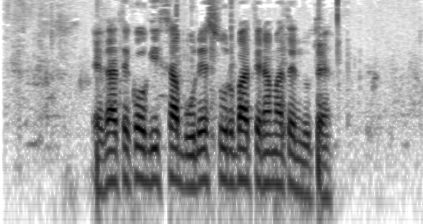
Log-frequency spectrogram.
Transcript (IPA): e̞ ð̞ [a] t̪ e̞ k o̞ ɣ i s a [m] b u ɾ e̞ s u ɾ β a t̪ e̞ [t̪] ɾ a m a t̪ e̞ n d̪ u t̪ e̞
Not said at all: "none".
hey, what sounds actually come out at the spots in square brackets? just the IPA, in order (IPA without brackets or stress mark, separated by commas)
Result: a, none, none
